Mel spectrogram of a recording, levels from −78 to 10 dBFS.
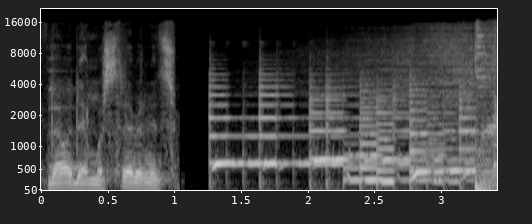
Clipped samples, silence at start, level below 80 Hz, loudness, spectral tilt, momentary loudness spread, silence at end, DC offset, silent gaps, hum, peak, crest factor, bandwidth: under 0.1%; 0.05 s; -36 dBFS; -18 LUFS; -4 dB/octave; 3 LU; 0 s; under 0.1%; none; none; -8 dBFS; 10 dB; 17 kHz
